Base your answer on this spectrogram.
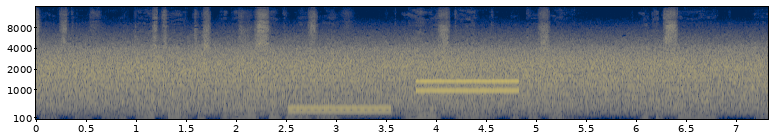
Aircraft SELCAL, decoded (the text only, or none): AD-MR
